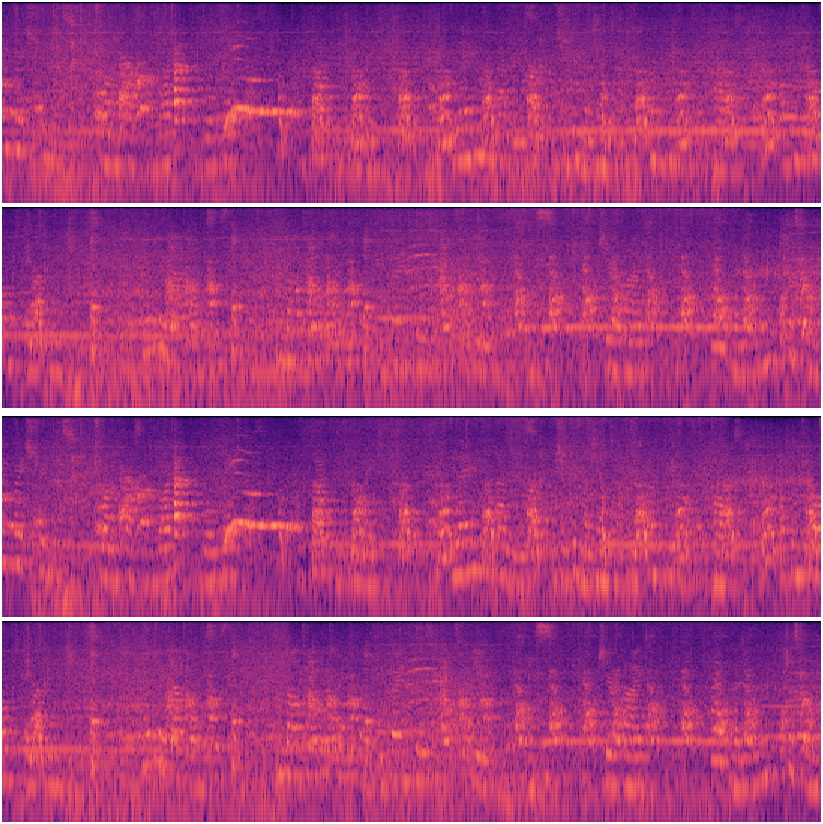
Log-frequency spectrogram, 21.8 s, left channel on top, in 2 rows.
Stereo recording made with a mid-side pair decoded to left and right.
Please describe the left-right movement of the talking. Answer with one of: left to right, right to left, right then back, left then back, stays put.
stays put.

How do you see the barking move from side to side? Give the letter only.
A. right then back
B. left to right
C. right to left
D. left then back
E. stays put
A.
